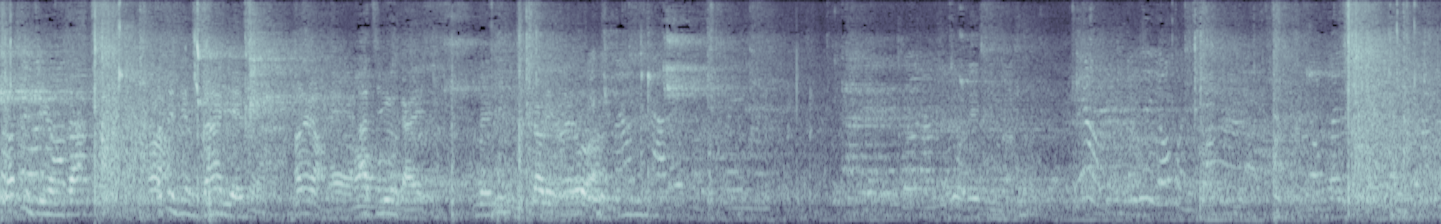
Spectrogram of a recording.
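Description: A racket strikes a shuttlecock with sharp pops in an echoing hall.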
